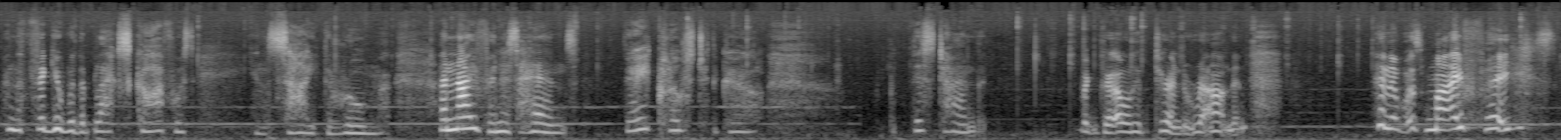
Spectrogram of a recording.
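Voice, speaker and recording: An actress playing a fragile, panicked young woman in an old radio horror play, breathless, halting and repeating herself. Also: sits high, expressive. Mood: distraught. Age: young adult. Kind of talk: 1940s radio horror acting, monologue. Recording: old radio drama with music underneath.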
